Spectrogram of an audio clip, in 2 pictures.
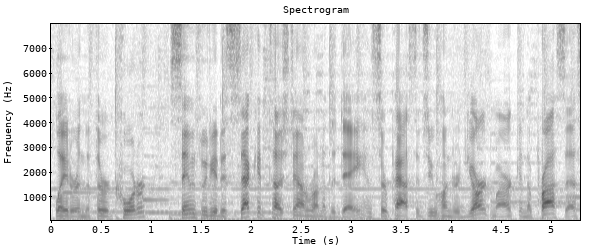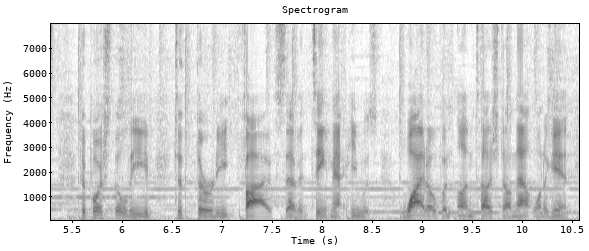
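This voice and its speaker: An American man reading scripted sports highlights as the host of a show. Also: brisk, few pauses, music in the background.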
